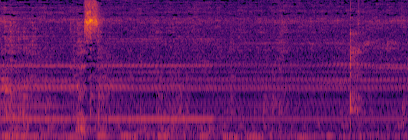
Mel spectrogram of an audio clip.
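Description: A spatula scrapes soft butter into a pan.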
